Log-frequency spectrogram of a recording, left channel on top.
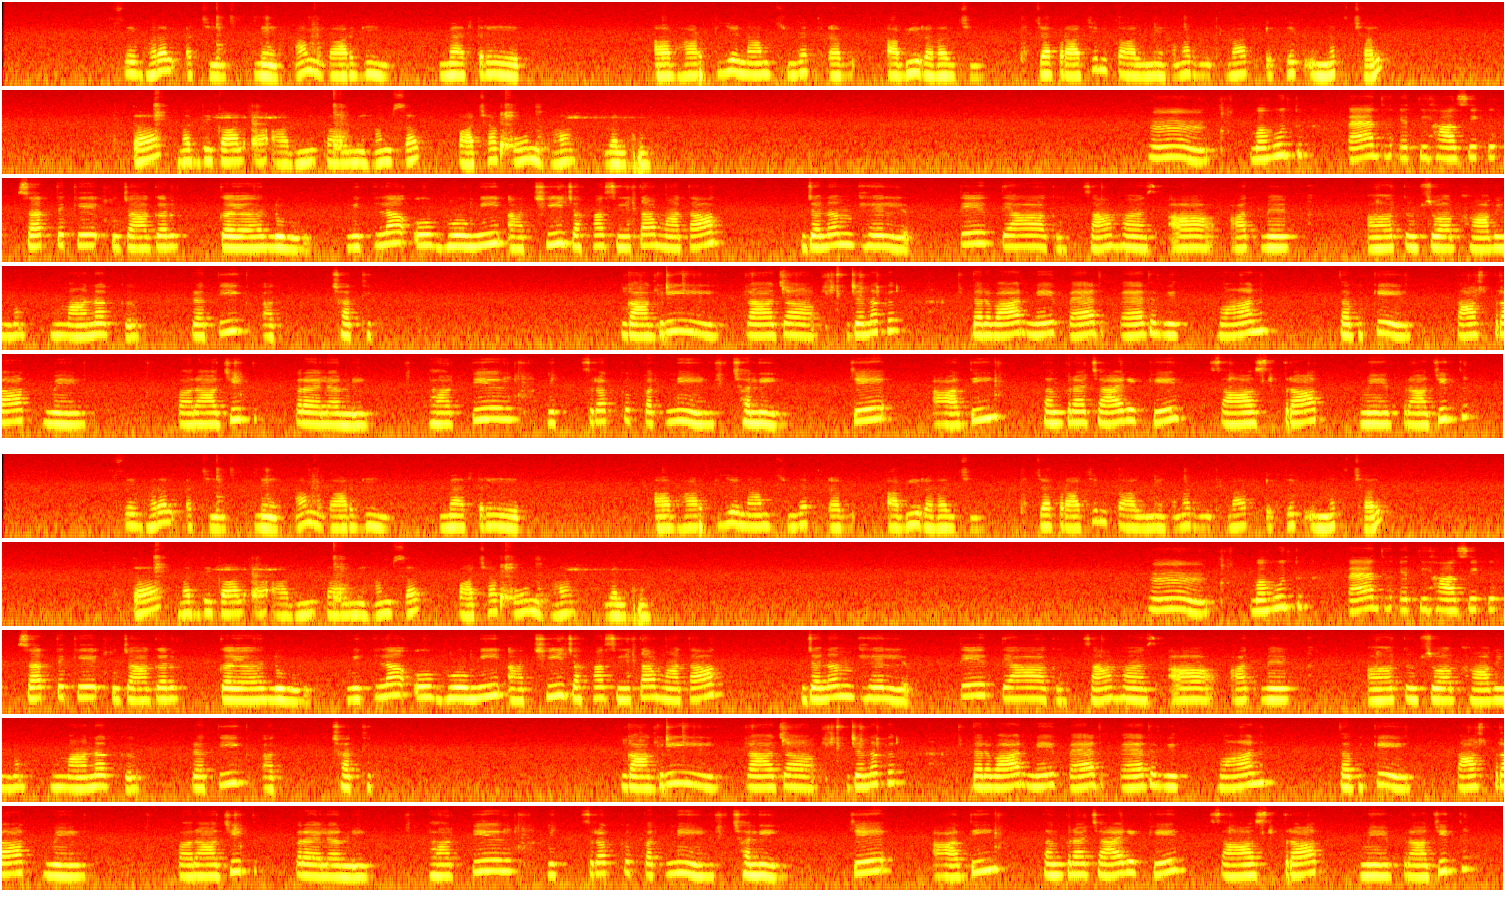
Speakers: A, on the left; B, on the left.
A: से भरल अछि ने हम गार्गी मैत्रे आ भारतीय नाम सुनैत आबि रहल छी जँ प्राचीन कालमे हमर मिथिलाक एतेक उन्नत छल तऽ मध्य काल आ आधुन कालमे हमसभ पाछा कोन भा गलखू
B: हूँ बहुत वैध ऐतिहासिक सत्य के उजागर कय लू मिथिला उ भूमि अछी जहाँ सीता माताक जनम भेल ते त्याग साहस आ आत्म आ तुम स्वभावी मानक प्रतीक छ गाग्री राजा जनक दरबार मे पैद पैद विद्वान सबके शास्त्रात में पराजित करैल भारतीय क पत्नी छली जे आदि शंकराचार्य के शास्त्र में प्राचित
